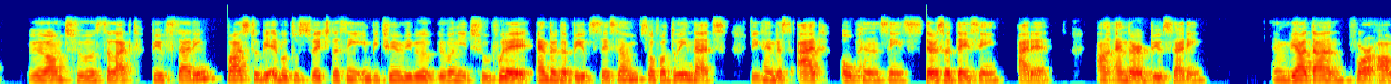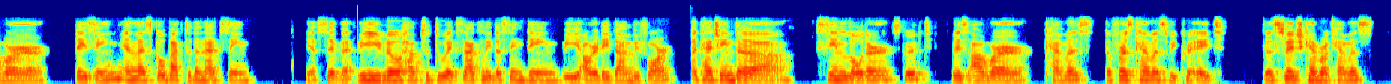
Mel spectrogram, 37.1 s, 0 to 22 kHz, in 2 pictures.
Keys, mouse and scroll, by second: 9.8 click, 10.4 click, 10.6 click, 16.7 click, 18.5 scroll down 1, 21.1 click, 22.7 click, 25.3 click, 26.4 click, 29.3 click, 30.9-36.2 drag.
